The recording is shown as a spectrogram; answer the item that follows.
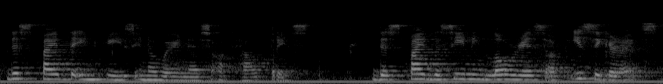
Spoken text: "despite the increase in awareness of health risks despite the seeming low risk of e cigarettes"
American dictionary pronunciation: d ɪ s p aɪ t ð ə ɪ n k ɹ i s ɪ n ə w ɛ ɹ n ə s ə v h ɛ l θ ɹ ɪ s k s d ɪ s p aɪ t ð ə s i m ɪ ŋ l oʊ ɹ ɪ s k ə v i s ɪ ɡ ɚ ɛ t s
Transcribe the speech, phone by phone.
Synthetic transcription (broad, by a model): d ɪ s p aɪ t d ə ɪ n k ɹ i s ɪ n ə w ɛ ɹ n ə s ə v h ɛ l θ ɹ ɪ s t d ɪ s p aɪ t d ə s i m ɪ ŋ l oʊ ɹ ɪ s ə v i s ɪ ɡ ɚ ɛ t s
